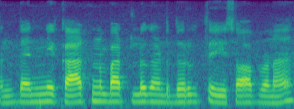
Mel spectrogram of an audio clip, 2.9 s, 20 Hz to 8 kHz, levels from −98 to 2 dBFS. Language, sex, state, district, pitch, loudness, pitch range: Telugu, male, Andhra Pradesh, Srikakulam, 150 Hz, -18 LUFS, 145-160 Hz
